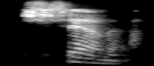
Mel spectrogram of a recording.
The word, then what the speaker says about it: Shanna: Yes, and it's pronounced Shanna, like a Shanna. banana.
